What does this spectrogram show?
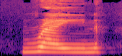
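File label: "rain", British English; PictureDictionary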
